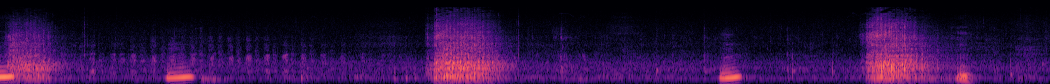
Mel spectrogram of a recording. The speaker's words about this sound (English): The horse wants to say hello to you. Go and say hello.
